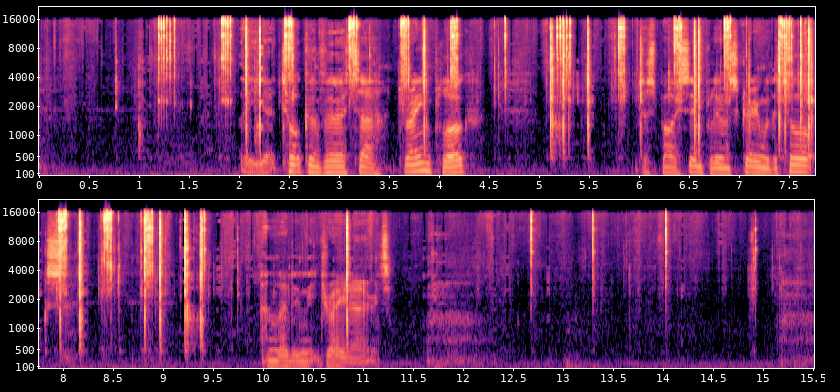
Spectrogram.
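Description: A ratchet wrench clicks in quick bursts.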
